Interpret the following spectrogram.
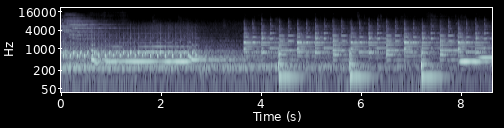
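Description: Instrumental introduction to a song: held notes at first, then after about three seconds a steady pattern of short repeated notes over a low bass note that returns about every second and a half.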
